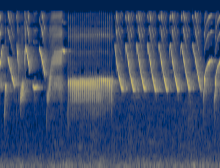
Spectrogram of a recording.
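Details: Canary lure song in 'cengkok mewah' style to draw replies from other canaries. It opens with varied swooping whistles, then a sustained buzzy rattle, then a fast series of arched, downward-slurred notes repeated about six per second.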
